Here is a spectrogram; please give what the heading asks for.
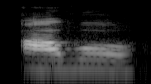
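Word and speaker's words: our: बोलते हैं इसे हम बोलते हैं आवर आवर लास्ट वाला र ना आधा सिर्फ आवर आवर का मतलब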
